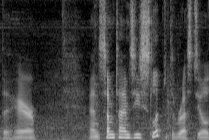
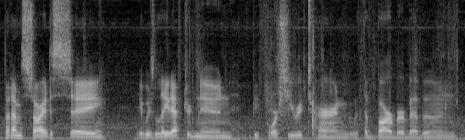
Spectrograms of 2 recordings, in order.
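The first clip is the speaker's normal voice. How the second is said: plain reading voice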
